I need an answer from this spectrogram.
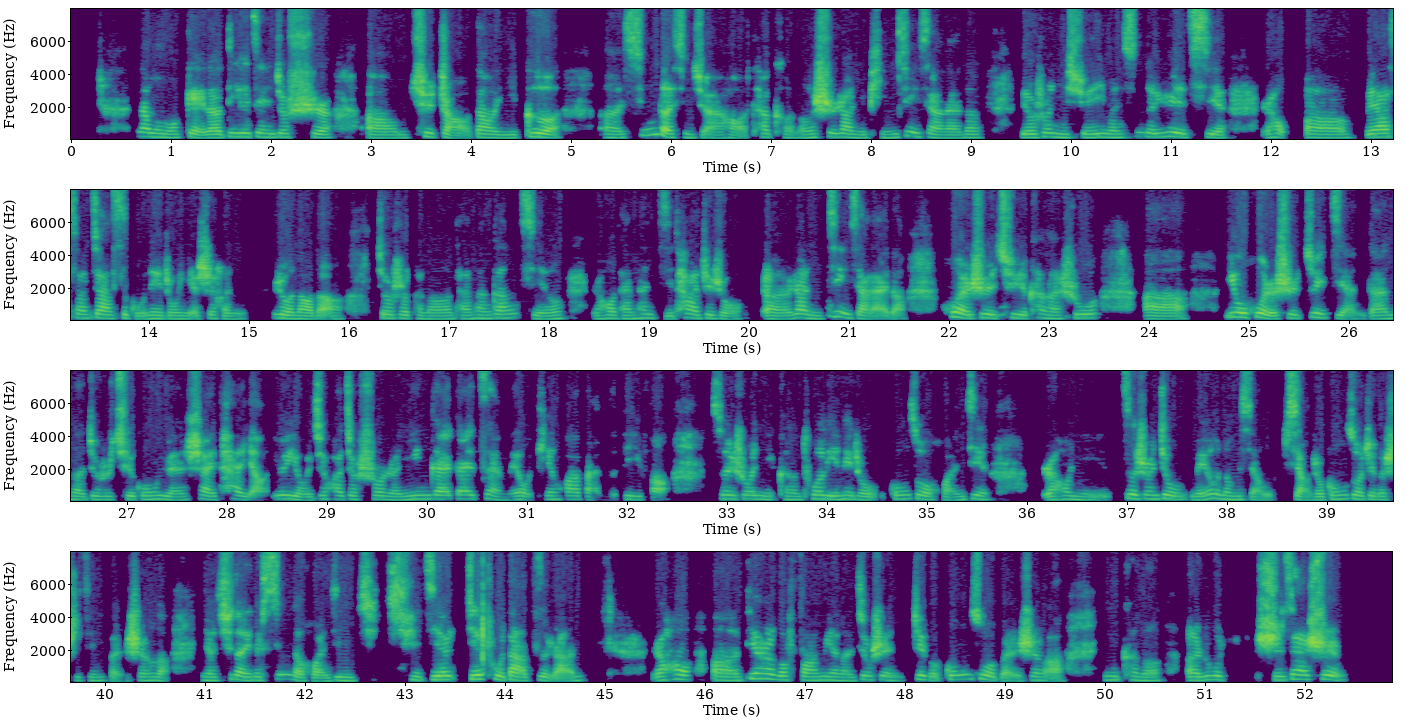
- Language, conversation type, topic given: Chinese, advice, 休息时间被工作侵占让你感到精疲力尽吗？
- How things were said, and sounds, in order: other background noise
